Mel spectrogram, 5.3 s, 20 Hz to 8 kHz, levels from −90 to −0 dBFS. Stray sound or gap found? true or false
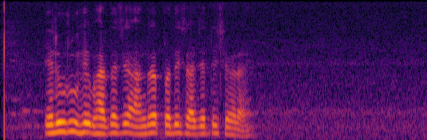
false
